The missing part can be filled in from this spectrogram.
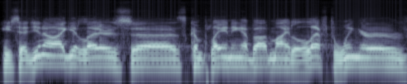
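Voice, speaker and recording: A man's voice at medium pitch. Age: young. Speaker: radio host. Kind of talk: call-in radio show. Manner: courteous, friendly.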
